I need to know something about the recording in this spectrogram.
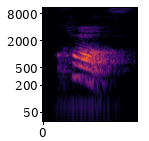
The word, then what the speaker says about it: cough: or er slaughter slaughter in this example gh will sound like f or let's spell it cup of cough cough draft draft as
